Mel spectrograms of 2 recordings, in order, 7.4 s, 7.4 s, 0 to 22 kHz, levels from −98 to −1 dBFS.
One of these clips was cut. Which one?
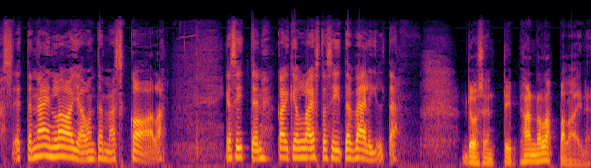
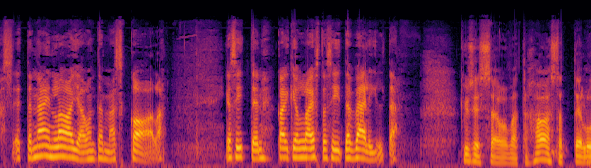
first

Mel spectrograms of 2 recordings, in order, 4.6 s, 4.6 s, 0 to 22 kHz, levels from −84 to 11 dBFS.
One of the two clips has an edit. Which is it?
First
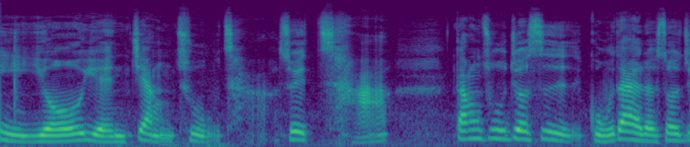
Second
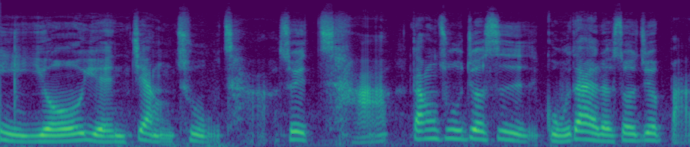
second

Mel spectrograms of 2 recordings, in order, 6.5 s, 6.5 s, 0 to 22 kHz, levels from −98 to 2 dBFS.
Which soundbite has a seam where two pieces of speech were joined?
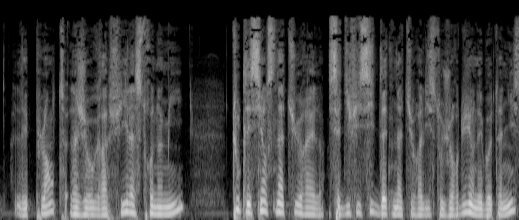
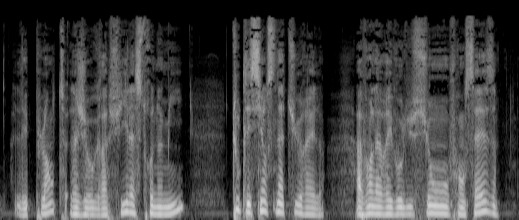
first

